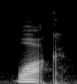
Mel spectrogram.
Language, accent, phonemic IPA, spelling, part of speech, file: English, US, /wɑk/, wok, noun / verb, En-us-wok.ogg
- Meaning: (noun) 1. A large, round-bottomed cooking pan used in East Asian cooking 2. Any dish prepared using such a pan; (verb) To prepare oriental cuisine using a wok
